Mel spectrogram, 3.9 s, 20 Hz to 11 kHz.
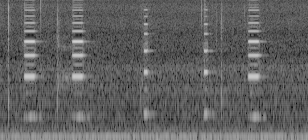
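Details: Short electronic beeps, one per pulse, from a Masimo Rad-5 pulse oximeter, in a veterinary anaesthesia equipment review, changing in pitch and loudness as the beep volume is adjusted; faint hum behind.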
